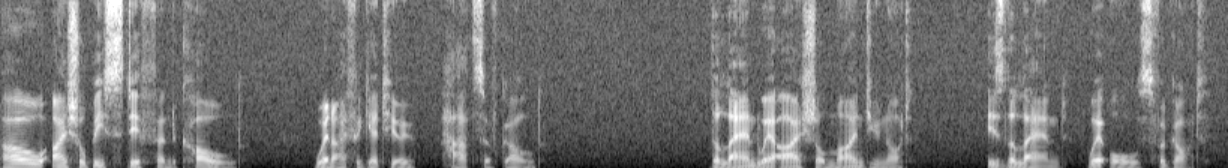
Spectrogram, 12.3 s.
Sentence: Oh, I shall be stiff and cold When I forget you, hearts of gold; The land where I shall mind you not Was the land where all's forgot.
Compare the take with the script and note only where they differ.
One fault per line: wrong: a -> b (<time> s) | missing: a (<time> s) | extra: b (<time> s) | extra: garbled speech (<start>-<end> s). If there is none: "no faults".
wrong: Was -> Is (9.9 s)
